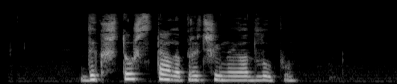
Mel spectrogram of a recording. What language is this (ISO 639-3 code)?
bel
